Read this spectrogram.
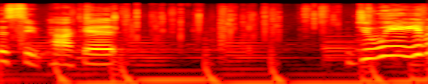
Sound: packet crackling

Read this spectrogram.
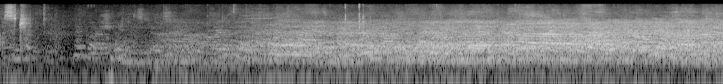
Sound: attendees discussing amongst themselves

